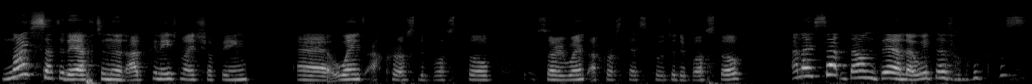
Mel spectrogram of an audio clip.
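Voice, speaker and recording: A woman tells a story to her vlog camera in a loose, rambling way. She stops to correct herself and breaks into nervous laughs. Her voice sits a little high. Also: lively intonation, normal speed, darkish tone. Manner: rambling, self-correcting, laughs often while telling. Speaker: vlogger.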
